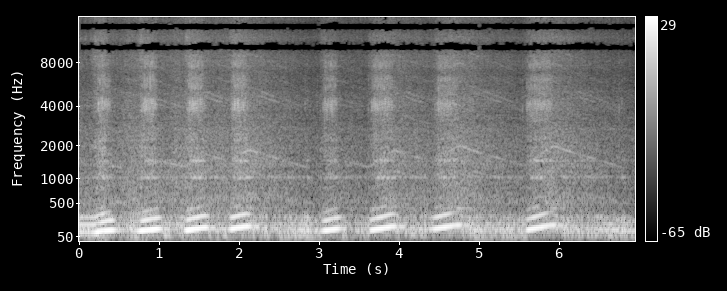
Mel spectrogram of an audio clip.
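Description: Triumph TR6's straight-six engine, just brought back to running, revved in a string of about eight short throttle blips, each rising in pitch and dropping back to idle in between.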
